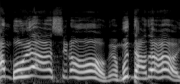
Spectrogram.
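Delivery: loud, high, whiny snap at mom; sulky teenager slamming back; loud irritated teen whine; teen irritation. Retold or imitated. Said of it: "그런 식으로 짜증 안 내잖아".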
